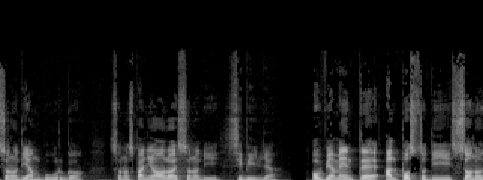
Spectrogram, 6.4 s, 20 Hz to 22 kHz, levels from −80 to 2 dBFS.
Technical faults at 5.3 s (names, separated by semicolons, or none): low bit depth without dither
